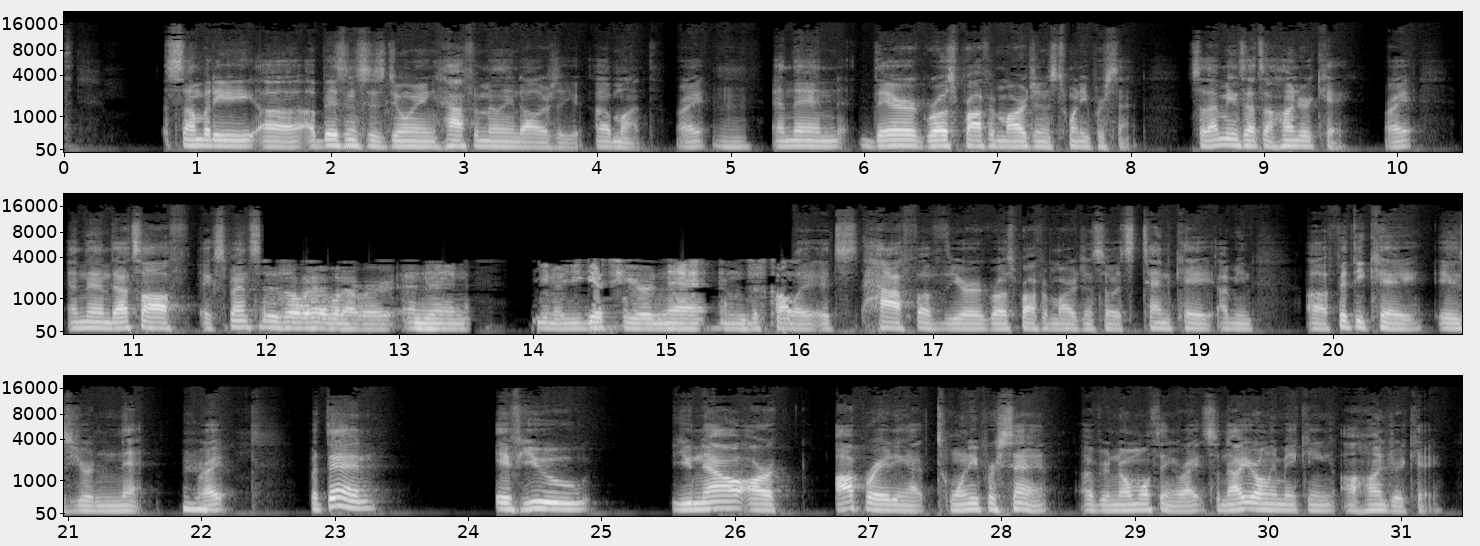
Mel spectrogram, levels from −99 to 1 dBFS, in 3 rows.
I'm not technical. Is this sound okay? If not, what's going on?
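No. From 11.95 to 15.95 s, between "then that's off" and "it it's half of", there's an adaptive stream at a lower bitrate. The connection slowed, so the player switched to a cheaper version. The voice suddenly turns dull and muffled, losing everything above 3.7 kHz, without any gap.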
